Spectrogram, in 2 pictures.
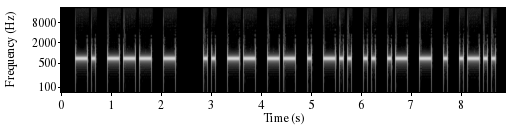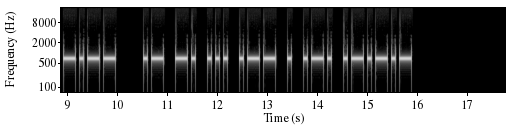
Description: Morse code, heard as a keyed tone, about 15 wpm, 700 Hz. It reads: NOT IMMEDIATELY ANSWER.
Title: Sentences from Top 1100 Words 15wpm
